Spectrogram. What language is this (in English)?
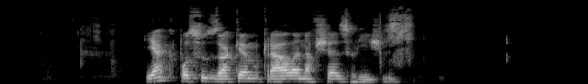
Czech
